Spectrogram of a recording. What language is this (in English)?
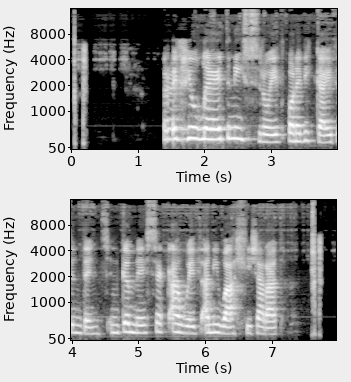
Welsh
